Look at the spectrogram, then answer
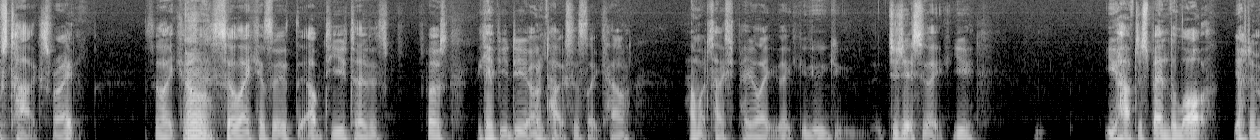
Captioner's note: laughs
